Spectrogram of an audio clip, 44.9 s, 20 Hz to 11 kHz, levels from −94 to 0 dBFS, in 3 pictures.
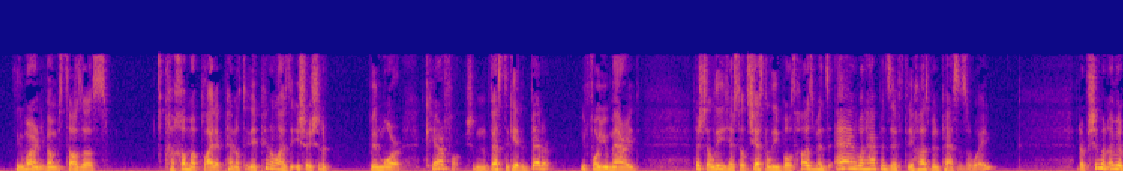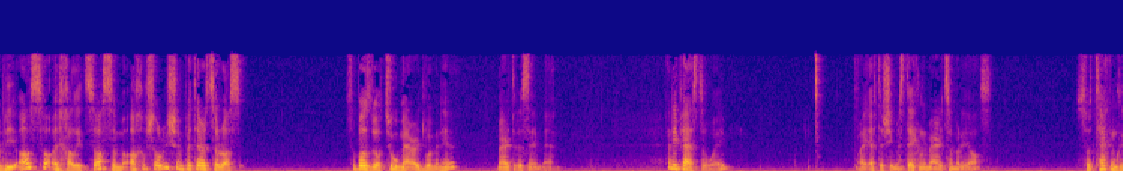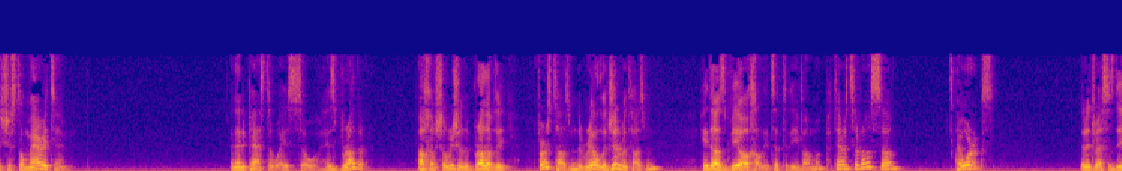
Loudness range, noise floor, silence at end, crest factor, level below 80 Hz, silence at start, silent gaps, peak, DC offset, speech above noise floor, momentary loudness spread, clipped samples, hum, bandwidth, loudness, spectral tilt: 8 LU; -45 dBFS; 0 s; 22 dB; -44 dBFS; 0 s; none; 0 dBFS; under 0.1%; 26 dB; 14 LU; under 0.1%; none; 8 kHz; -21 LUFS; -7 dB/octave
